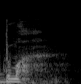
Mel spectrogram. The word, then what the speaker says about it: Dumas: mundialmente conhecido chamado alexandre do mar alexandre do mar ou alexandre dumas como se escreve e o alexandre dumas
